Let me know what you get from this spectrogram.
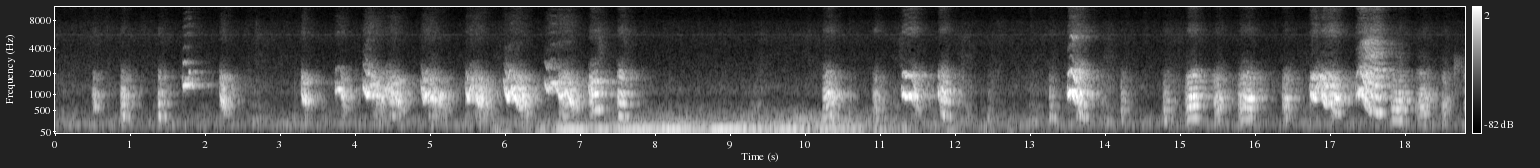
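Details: Seven newborn Labrador Retriever puppies with mother Belle, born May 24, 2021, on a live stream puppy cam; dense bursts of squeaky whimpers and yelps, a low rumble under the middle part.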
